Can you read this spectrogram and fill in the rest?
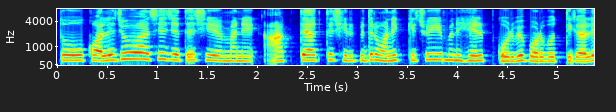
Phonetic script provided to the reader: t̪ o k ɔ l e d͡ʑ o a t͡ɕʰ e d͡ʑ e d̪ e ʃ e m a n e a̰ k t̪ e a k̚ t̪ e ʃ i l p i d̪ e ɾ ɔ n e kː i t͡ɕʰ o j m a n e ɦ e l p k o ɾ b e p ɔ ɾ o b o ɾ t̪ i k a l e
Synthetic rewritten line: t̪ o k ɔ l e d͡ʑ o a t͡ɕʰ e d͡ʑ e t̪ e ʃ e m a n e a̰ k t̪ e a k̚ t̪ e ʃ i l p i d̪ e ɾ ɔ n e kː i t͡ɕʰ u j m a n e ɦ e l p k o ɾ b e p ɔ ɾ o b o ɾ t̪ i k a l e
